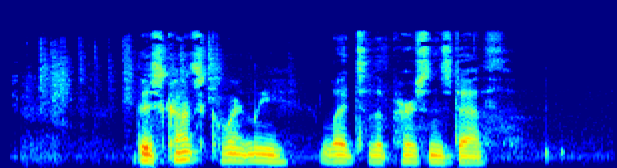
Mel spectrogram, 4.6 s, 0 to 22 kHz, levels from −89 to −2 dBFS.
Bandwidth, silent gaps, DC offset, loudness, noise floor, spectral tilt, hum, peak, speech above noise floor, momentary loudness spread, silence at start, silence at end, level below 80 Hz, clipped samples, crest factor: 11.5 kHz; none; under 0.1%; -32 LUFS; -65 dBFS; -4.5 dB/octave; none; -12 dBFS; 34 dB; 21 LU; 0.3 s; 0.85 s; -72 dBFS; under 0.1%; 22 dB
